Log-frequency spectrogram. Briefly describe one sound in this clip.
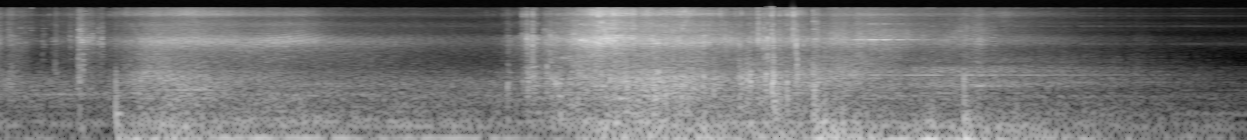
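A magical portal hums and roars with a shimmering rush.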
